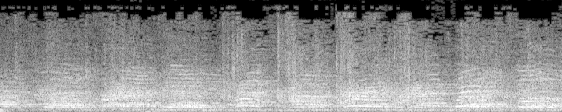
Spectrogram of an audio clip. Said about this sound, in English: They're standing and chanting and clapping.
